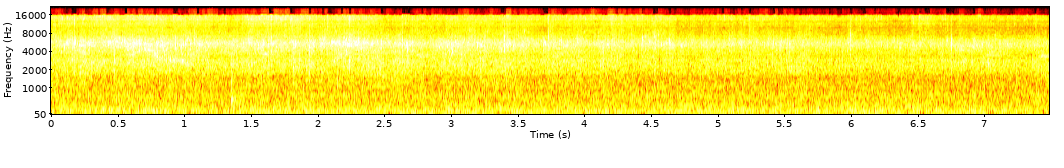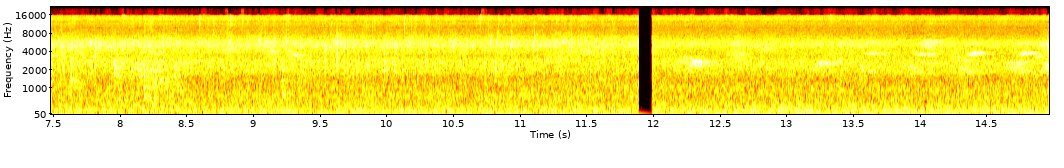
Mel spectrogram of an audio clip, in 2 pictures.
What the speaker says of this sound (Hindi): यहाँ कढ़ाई में मैंने आधा कप घी लिया है। इसमें हम ये प्याज डाल देंगे। और प्याज को लाइट ब्राउन होने तक हम पकाएंगे।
